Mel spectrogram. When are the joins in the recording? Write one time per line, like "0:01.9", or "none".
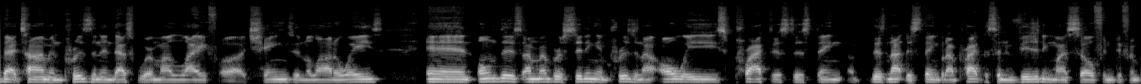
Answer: none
